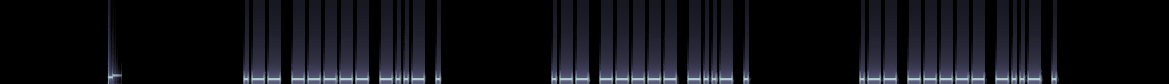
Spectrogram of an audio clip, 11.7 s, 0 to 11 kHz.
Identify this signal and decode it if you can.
Morse code, heard as a keyed tone, about 30 wpm, 700 Hz. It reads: W0XE W0XE W0XE
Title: Easy Call Signs Repeated 3x - 30wpm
